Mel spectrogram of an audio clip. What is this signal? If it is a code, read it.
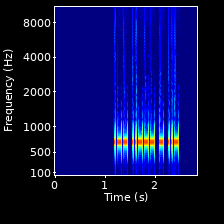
Morse code, heard as a keyed tone, about 40 wpm, 700 Hz. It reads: W2TU
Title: USA Call Signs - 4 Characters - 6x Character Spacing - 40wpm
